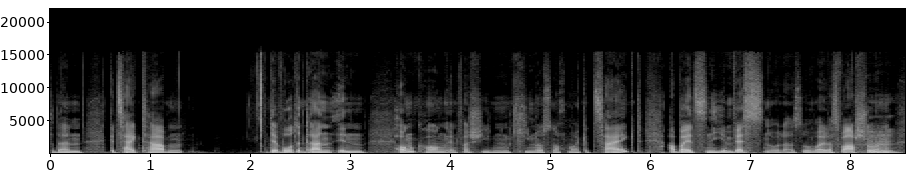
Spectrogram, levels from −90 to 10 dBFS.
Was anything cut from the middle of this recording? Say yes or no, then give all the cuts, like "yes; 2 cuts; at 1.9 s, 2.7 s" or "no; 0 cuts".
yes; 1 cut; at 3.4 s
